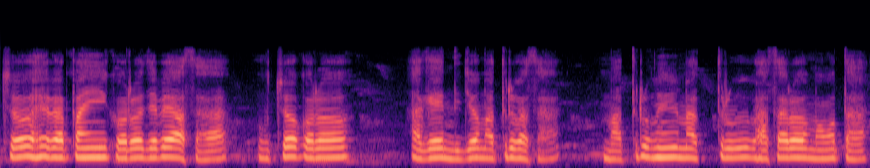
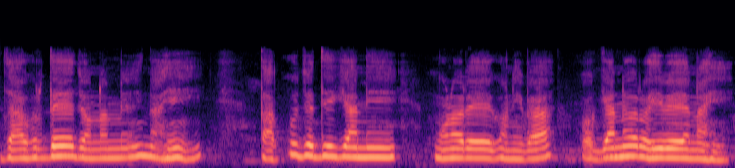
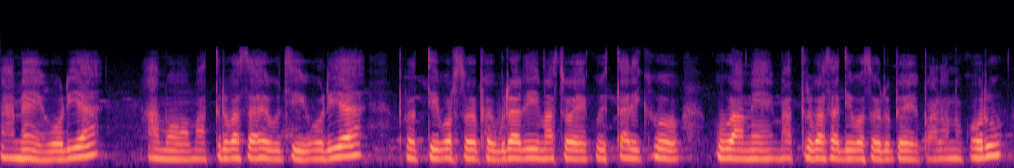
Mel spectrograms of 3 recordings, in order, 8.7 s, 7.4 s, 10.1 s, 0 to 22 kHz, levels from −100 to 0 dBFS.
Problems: low volume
